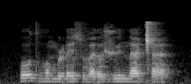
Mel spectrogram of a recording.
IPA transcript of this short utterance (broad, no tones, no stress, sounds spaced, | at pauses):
o dʱ ɔ m ɵ ɭ ɾ e ɬ v æ ɾ œ ʒ y n æ ǁ æ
